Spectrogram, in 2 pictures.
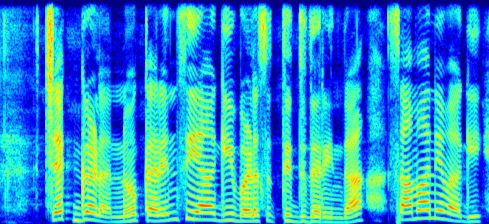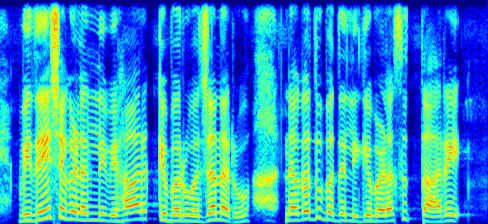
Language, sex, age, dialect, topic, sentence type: Kannada, female, 18-24, Coastal/Dakshin, banking, statement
